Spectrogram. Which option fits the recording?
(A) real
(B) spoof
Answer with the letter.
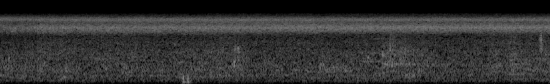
A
